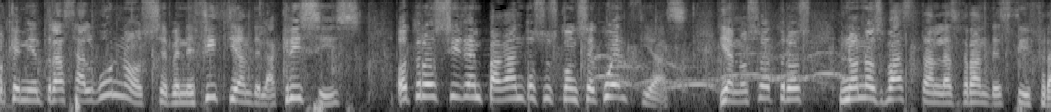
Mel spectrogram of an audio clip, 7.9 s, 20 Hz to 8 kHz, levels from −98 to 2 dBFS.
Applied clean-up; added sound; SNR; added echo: none; Applause / Cheering; 17 dB; none.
